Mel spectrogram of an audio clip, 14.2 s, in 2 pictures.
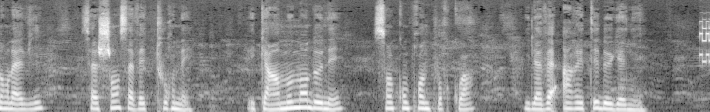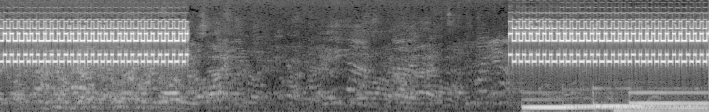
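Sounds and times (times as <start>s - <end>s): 
speech: 0.0s - 6.6s
murmur of voices: 0.0s - 14.1s
mobile phone ringing: 7.0s - 9.0s, 12.2s - 14.1s
rising melodic tone: 12.3s - 14.1s.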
